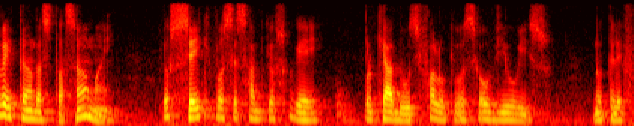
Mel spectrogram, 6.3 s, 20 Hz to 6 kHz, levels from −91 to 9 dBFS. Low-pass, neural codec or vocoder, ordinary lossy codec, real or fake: 5.4 kHz; none; none; real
